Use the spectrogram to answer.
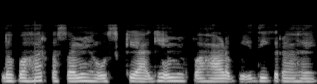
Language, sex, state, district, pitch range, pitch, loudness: Hindi, male, Chhattisgarh, Balrampur, 140-155 Hz, 145 Hz, -19 LUFS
